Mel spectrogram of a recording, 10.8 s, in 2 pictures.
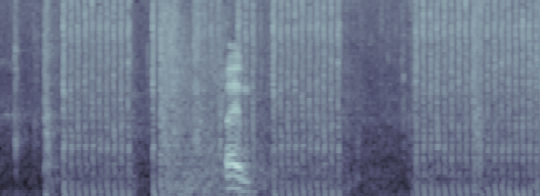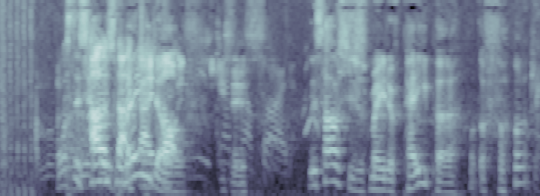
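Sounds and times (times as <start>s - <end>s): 
video game gunfire: 0.5s - 3.5s, 4.1s - 5.9s
speech: 2.2s - 2.6s, 6.0s - 10.7s.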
